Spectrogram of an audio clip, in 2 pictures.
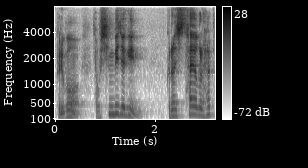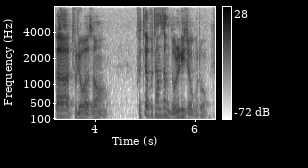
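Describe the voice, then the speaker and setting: A man's fairly high, bright, sharp voice with very wide pitch swings at a moderate pace, in a very clean recording over a silent background. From Daegu, Gyeongsang, South Korea. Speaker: pastor. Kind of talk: sermon.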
